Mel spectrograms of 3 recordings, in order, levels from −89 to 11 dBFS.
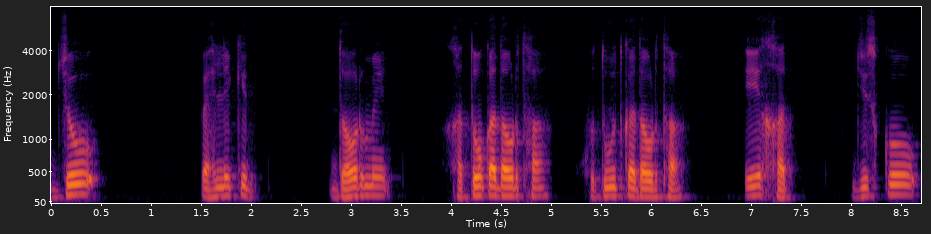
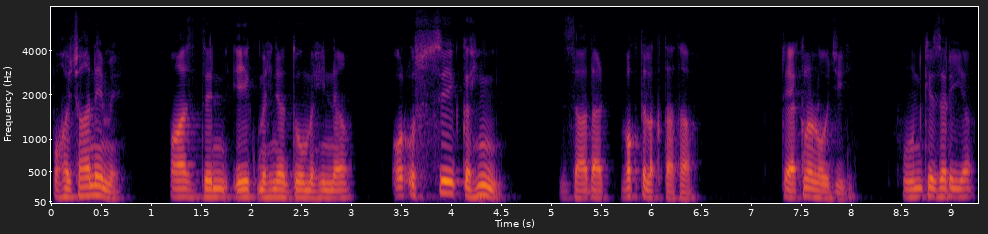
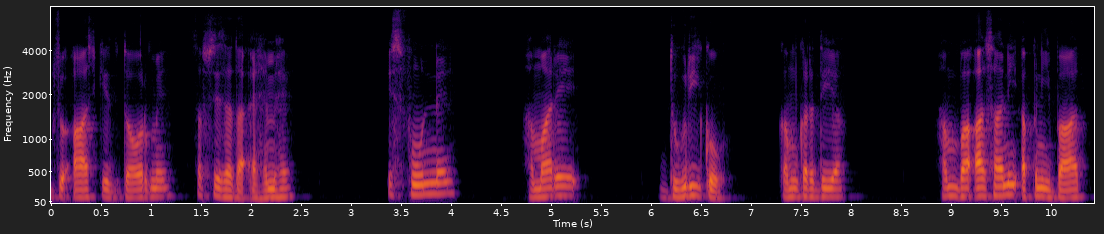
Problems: constant background noise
